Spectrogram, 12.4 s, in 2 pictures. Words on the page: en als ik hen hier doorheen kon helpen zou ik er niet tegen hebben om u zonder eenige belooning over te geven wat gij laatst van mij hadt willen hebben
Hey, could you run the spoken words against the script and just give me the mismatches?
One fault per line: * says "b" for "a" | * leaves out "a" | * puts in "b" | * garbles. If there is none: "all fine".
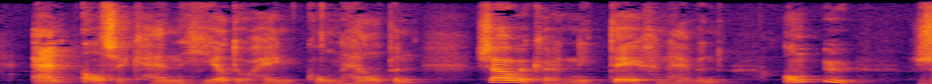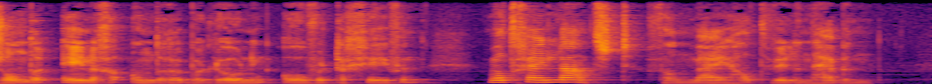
* puts in "andere"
